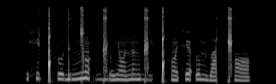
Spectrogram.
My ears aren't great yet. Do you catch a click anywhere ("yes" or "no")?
yes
